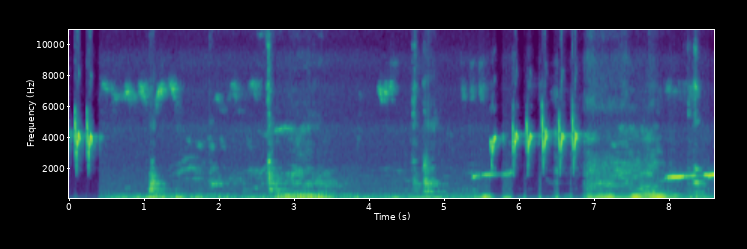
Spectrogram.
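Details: Bar-winged prinia song: sparse high whistled notes and chirps, then a rapid string of sharp repeated chirps near the end, with a low humming background throughout.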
